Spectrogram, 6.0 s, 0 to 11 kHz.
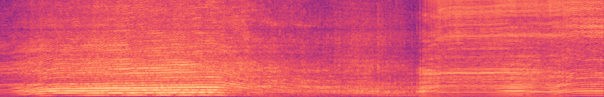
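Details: HPI Baja SS rebuilt from an eBay junker, Zenoah G320 two-stroke with V2 Dominator pipe on 91-octane ethanol-free fuel with Bel-ray oil at 32:1, during high-speed needle tuning: sharp, buzzy wail climbs, drops and climbs again with throttle; slightly lean, later sorted.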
